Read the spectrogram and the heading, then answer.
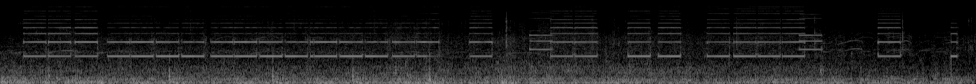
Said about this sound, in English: That comes from my electronic bite alarms. Oh, cool. Yeah. Mind if we check it out? No, go right ahead. So what happens is that this system here allows me to know which rod is getting a strike.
